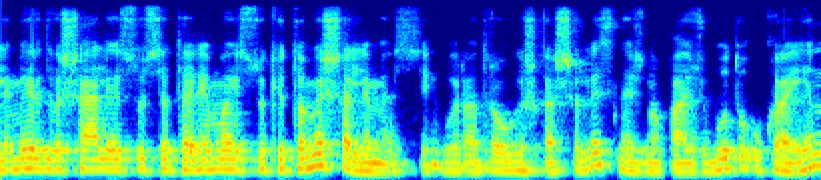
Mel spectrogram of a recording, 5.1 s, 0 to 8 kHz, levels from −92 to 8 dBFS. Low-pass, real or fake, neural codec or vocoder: 7.2 kHz; real; none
